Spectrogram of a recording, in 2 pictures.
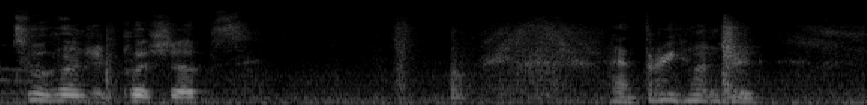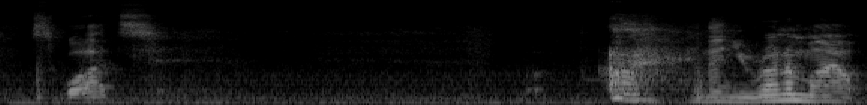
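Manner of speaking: short phrases pushed out between reps; real exertion, puffing between phrases; out of breath. Real, not acted. Talking while doing burpees.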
